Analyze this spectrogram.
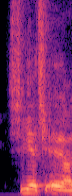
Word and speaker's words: char: CHAR, just this. Oh, just that. Yeah. You can also call it char or something. Some people pronounce it char, but I would say character.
